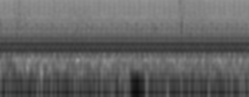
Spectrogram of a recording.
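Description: Faint, steady electrical hum made of several constant tones over a light hiss: room tone.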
